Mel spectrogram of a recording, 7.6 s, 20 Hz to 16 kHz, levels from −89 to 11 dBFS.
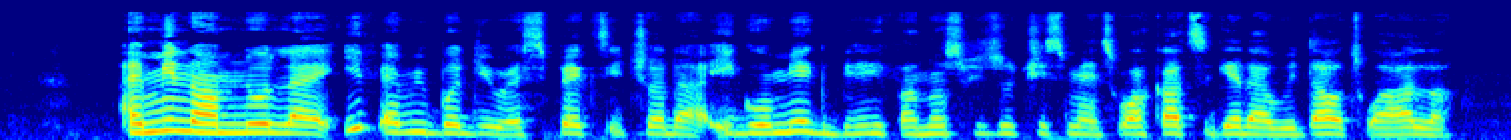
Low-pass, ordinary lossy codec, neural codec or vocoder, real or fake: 14.4 kHz; MP3, 48 kbps; vocoder, 44.1 kHz, 128 mel bands, Pupu-Vocoder; fake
